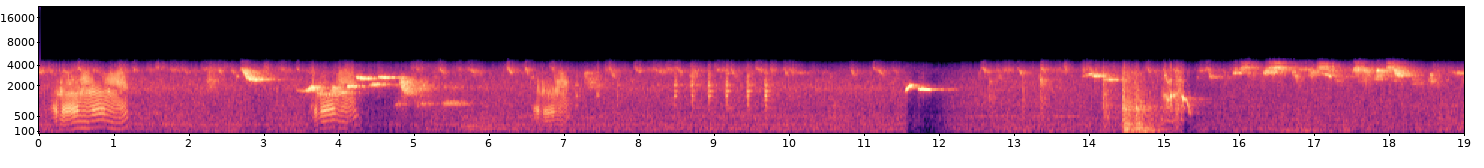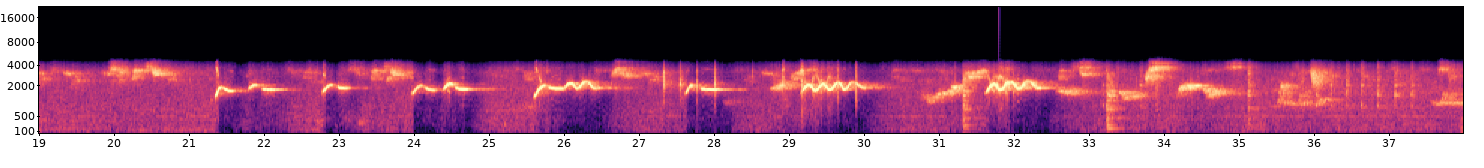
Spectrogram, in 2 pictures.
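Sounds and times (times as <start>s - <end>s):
parrot chatter: 0.0s - 10.2s, 15.0s - 18.7s, 26.8s - 30.2s, 30.8s - 37.9s
harsh squawk: 0.1s - 1.3s, 3.5s - 5.8s, 6.6s - 7.4s, 30.8s - 36.5s, 37.6s - 37.9s
rising whistles: 11.6s - 12.2s, 21.3s - 23.3s, 23.9s - 25.0s, 25.6s - 26.8s, 27.6s - 35.1s.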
